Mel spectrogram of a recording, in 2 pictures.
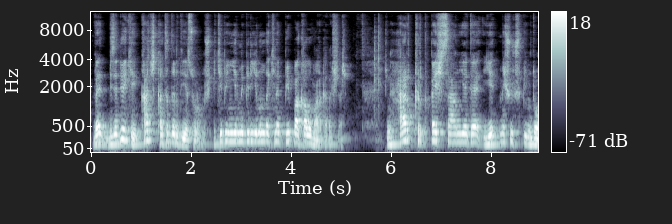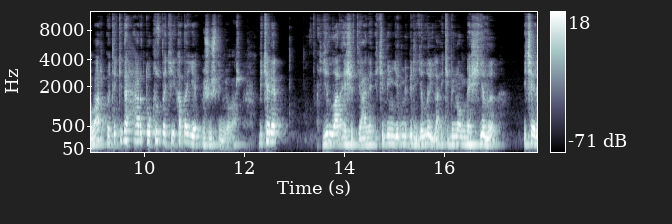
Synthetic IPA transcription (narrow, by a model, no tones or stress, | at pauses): vɛbizɛd̪ijo̞cʰikʰat͡ʃkʰat̪ʰɯd̪ɯɾd̪ijɛso̞ɾṵlˠmuʃicʰibinjiɾmibiɾjɯlˠɯnd̪acʰinɛbibakʰalˠɯma̰ɾkʰa̰d̪a̰ʃlˠa̰ɾ̥ | ʃind̪ihæɾkʰɯɾkb̥ɛʃsaːnijɛd̪ɛjɛt̪̚miʃyt͡ʃbind̪o̞lˠaɾø̞t̪ʰecʰid̪ɛhæɾd̪o̞kʰuzd̪acʰiːkʰad̪ajɛt̪̚miʃyt͡ʃbind̪o̞lˠa̰ɾ̥ | bicʰe̞ɾɛ | jɯlˠːaɾeʃit̪jaːniʔicʰibinjiɾmibiɾjɯlˠɯjlˠa̰ʔicʰibino̞nbɛʃjɯlˠɯ | it͡ʃʰe̞ɾ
